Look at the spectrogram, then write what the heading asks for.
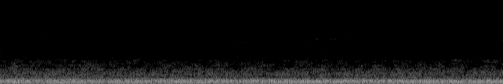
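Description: A steady low hum with no change in pitch or level.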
